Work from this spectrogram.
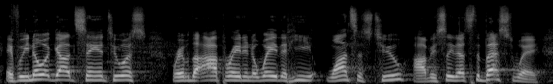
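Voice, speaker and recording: A young man with a somewhat high voice leads a church service as its youth pastor, preaching in a relaxed, conversational way. His voice is a little raspy from shouting earlier, and he keeps checking in with the congregation by tagging his points with "right?". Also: fast talker. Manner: conversational, tags sentences with "right?". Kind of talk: casual sermon.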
